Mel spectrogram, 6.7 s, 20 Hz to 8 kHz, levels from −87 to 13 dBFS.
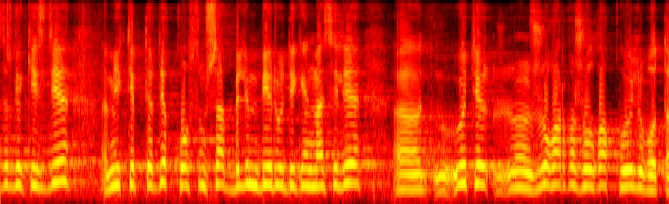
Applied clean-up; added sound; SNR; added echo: none; none; none; none.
